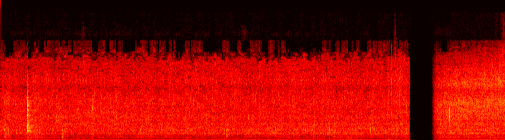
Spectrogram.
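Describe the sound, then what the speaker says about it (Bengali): Masala spices sauté in a pan for chana bhatura with a faint, even sizzle and hiss over a low hum. It runs continuously, with a short dropout near the end, and there is no talking. "একটু কষাতে হবে"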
